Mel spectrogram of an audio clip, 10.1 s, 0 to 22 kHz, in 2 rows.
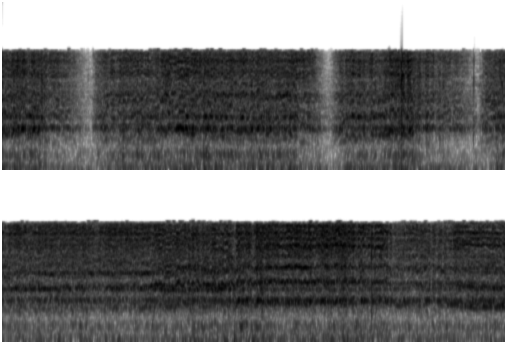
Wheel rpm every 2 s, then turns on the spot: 140, 160, 130, 210, 220.
none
